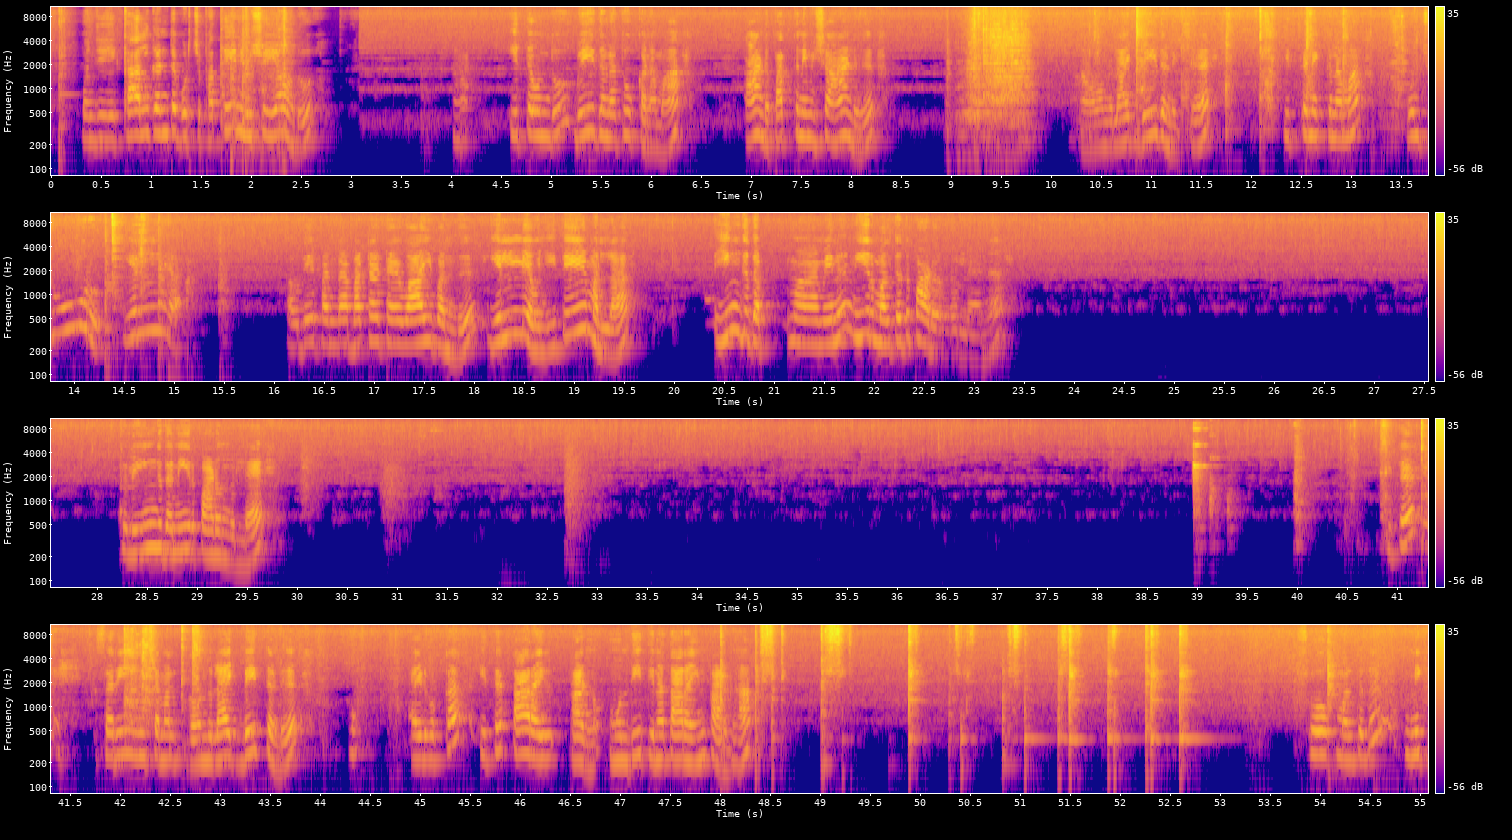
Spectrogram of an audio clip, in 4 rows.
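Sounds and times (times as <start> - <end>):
potatoes and onions sizzling in oil: 0.0 - 55.0
spoon scraping frying pan: 8.9 - 15.7, 39.0 - 45.6, 48.0 - 54.8.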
